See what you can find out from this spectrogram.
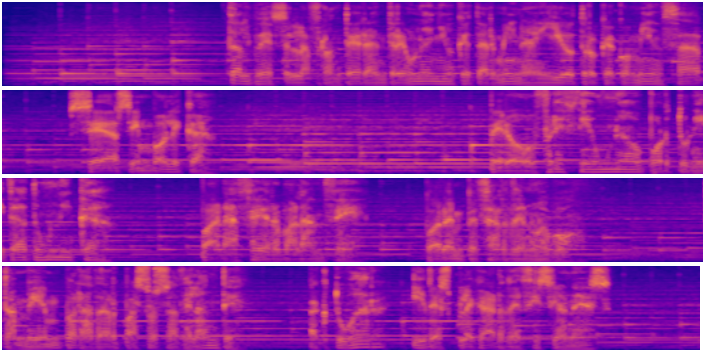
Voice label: EU Spanish VO Corporate Video Felicitación de Navidad; Grupo Jorge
